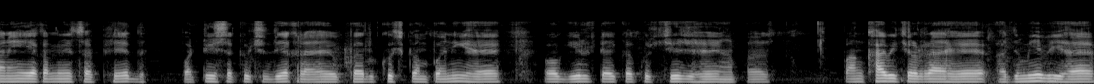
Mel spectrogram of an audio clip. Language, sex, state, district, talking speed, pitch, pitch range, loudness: Hindi, male, Chhattisgarh, Balrampur, 155 wpm, 125 Hz, 120-135 Hz, -23 LUFS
